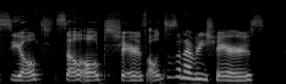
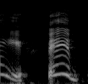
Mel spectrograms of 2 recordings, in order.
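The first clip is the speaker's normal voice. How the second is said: lightly voiced boyfriend, pitched up; imitated boyfriend; 10 semitones higher than usual. Streamer imitating boyfriend calling her aside, lightly voiced. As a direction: call to a partner in a high imitation.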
